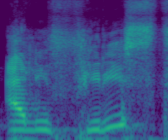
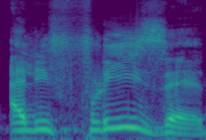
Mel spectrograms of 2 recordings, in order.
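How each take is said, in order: First: The name ends with an s-t sound. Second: The name ends with a z sound. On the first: The speaker calls it wrong. "این علی فریست نیست" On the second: The speaker calls it right. "درست تلفظش کن"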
